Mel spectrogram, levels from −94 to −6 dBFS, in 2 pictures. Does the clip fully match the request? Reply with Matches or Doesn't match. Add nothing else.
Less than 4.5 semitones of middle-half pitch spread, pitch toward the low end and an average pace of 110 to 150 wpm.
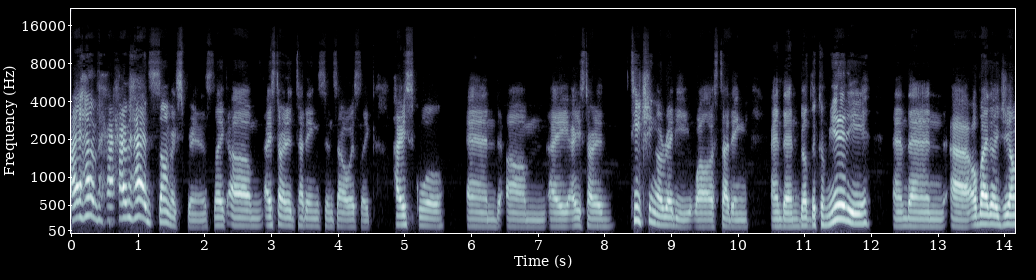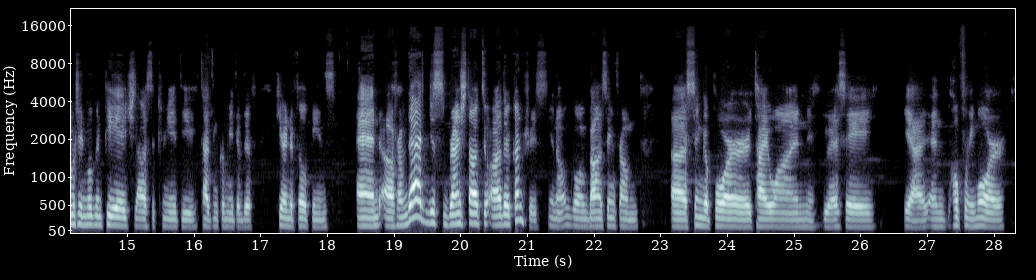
Doesn't match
